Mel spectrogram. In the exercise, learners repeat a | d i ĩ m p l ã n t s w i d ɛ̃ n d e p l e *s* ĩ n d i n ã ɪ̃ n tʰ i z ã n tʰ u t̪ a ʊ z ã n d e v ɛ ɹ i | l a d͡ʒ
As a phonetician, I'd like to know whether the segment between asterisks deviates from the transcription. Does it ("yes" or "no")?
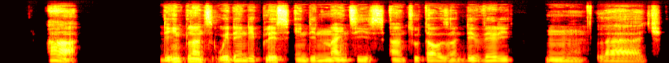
no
